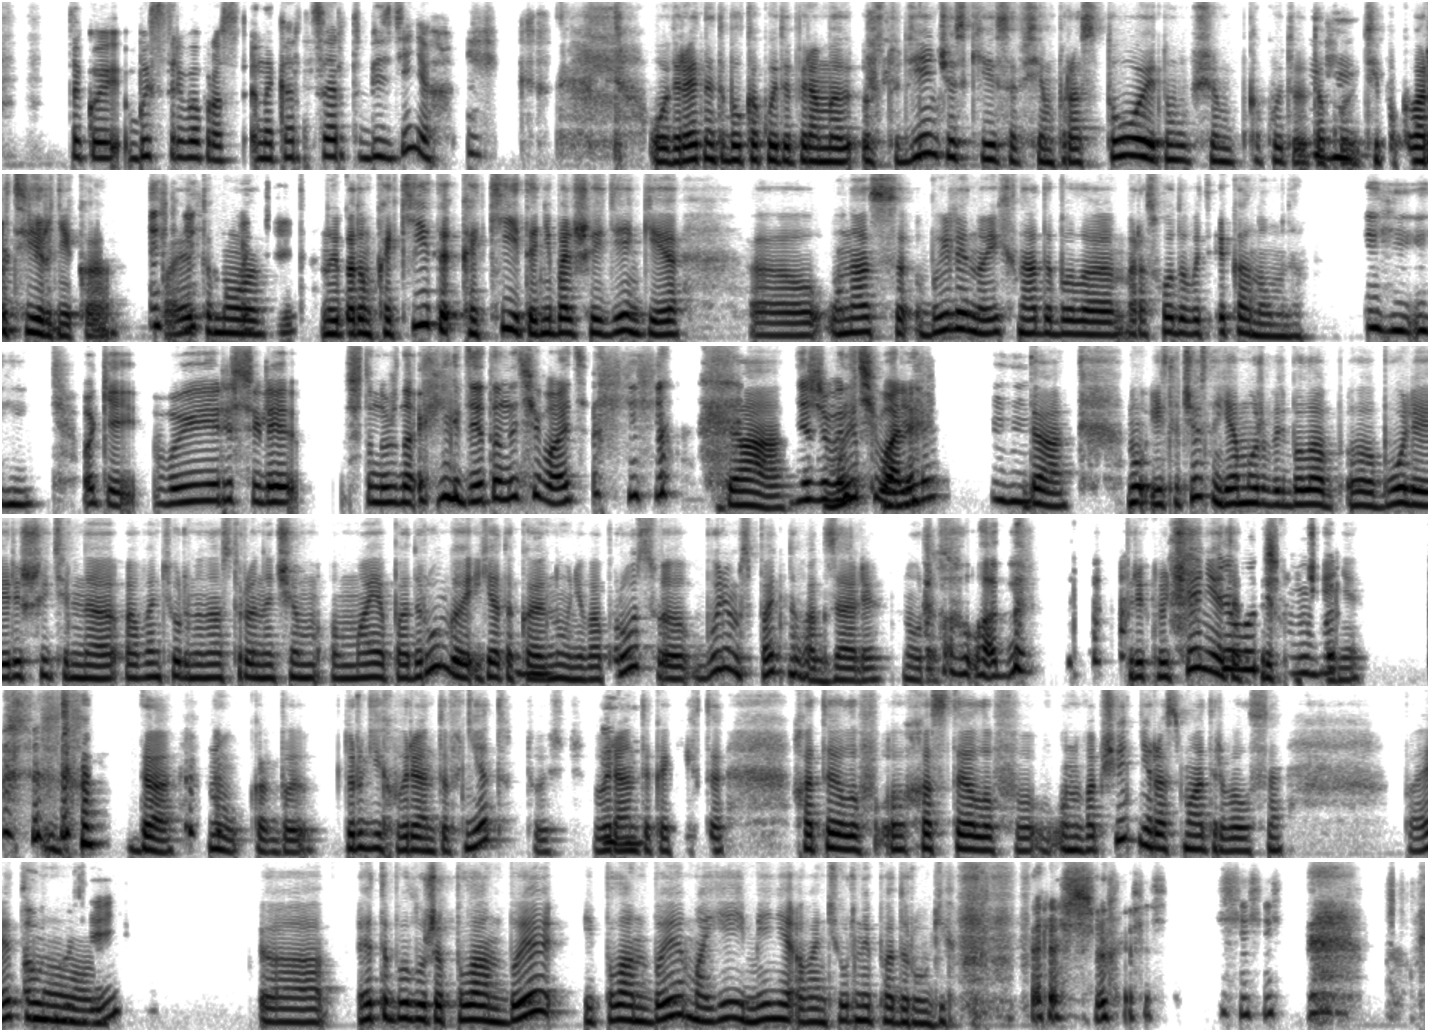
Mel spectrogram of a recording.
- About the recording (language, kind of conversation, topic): Russian, podcast, Каким было ваше приключение, которое началось со спонтанной идеи?
- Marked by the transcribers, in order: other noise; other background noise; chuckle; tapping; laughing while speaking: "где-то"; laugh; laughing while speaking: "Ладно"; laugh; laughing while speaking: "Да"; laugh; laughing while speaking: "Хорошо. Хорошо"; laugh; laugh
